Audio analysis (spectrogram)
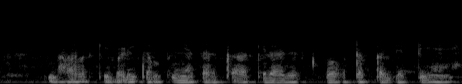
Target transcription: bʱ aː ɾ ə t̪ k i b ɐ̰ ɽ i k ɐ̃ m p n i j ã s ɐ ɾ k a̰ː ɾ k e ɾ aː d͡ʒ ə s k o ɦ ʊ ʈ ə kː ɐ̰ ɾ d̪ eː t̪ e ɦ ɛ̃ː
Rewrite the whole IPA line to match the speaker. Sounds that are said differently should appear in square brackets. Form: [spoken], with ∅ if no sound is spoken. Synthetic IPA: bʱ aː ɾ ə t̪ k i b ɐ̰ ɽ i k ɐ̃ m p n i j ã s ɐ ɾ k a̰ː ɾ k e ɾ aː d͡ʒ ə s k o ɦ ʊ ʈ ə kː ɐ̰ ɾ d̪ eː t̪ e ɦ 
